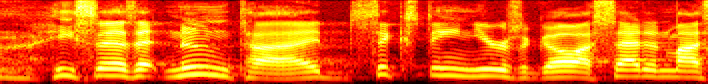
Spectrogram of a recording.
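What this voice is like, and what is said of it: Usual voice. Nothing is said of it.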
